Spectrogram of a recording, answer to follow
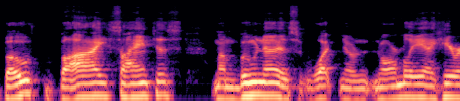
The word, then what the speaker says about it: mbuna: by some people but mabuna is the normal um normal pronunciation of those African cichlids so you know is it tomato or tomato yes so the m is pronounced you're right Alicia um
